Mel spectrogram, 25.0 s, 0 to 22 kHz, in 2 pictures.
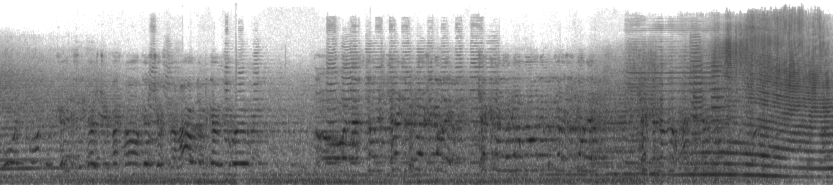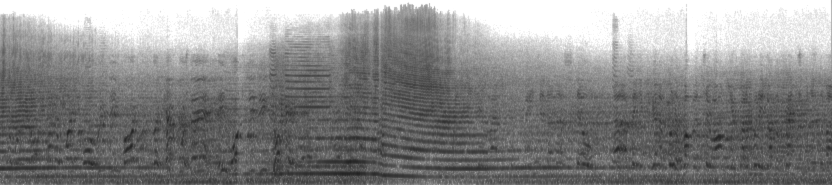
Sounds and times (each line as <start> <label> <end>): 0.0 125cc motorcycle race 24.9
